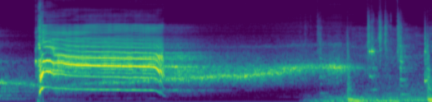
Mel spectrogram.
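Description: A cartoon character's long scream as he falls, held on one pitch for nearly two seconds, then dropping away at the end. A faint, thin whistling tone follows.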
